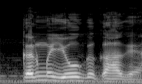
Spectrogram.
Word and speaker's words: योग: मैं तो कहता हूं वह शब्द योग है और वैसे ही कहना होगा योगा कहने से कुछ फर्क नहीं पड़ेगा और योग कहने से फर्क पड़ेगा ऐसे सोचो मूल संस्कृत शब्द है वैसा उच्चारण हमने ही करना है बाकी दुनिया योगा योगा करके उस सबका भ्रंश कर रही है छोड़ दो कहने का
